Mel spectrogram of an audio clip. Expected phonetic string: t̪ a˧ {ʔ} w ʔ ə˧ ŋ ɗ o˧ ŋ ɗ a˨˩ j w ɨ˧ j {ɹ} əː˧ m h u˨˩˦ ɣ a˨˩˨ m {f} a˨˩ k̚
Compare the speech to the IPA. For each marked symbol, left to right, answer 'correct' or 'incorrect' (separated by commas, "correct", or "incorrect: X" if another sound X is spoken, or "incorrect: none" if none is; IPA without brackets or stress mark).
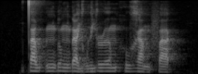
incorrect: none, correct, correct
